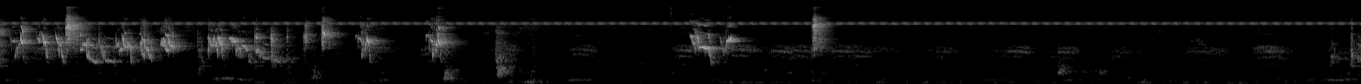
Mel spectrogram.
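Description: Lovebirds give harsh, shrill squawks and chattering chirps in quick bursts, then fall quiet.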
